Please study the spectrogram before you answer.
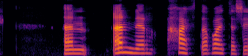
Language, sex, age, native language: Icelandic, female, 50-59, Icelandic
